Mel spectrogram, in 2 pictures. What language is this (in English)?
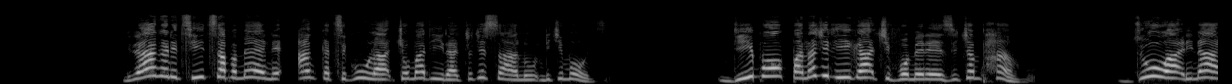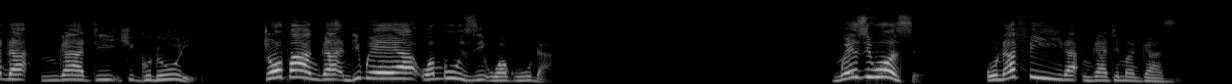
Nyanja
